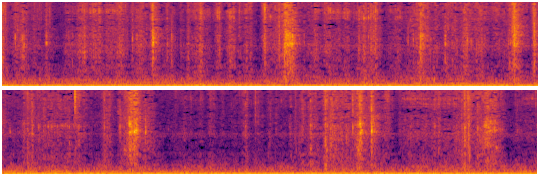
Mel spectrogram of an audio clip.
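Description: A metal utility blade shaves curls from a solid rectangular orange soap bar, and the curls fall away. Short, bright scraping strokes come through over a steady low hum that holds an even level throughout.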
